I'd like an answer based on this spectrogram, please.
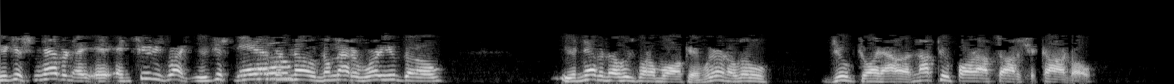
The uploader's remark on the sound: call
